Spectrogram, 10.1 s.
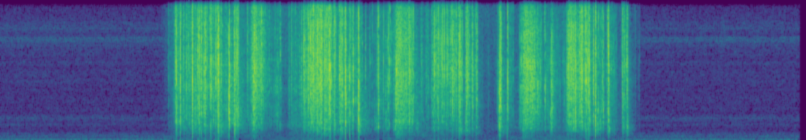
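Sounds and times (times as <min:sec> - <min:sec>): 
ice breaking in a plastic ice tray: 0:02.1 - 0:07.9.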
